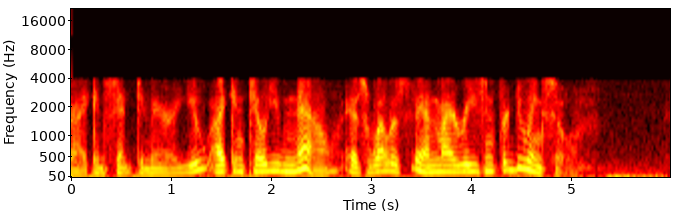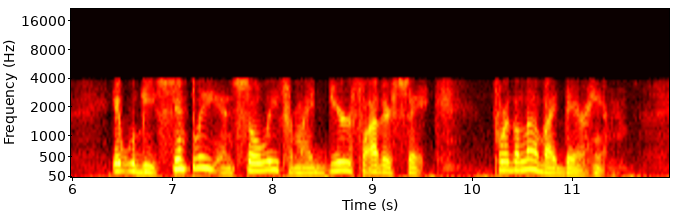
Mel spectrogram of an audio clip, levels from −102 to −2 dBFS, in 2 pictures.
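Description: Speech carrying GSM full-rate codec damage throughout: nothing above 4 kHz and a gravelly buzz from coarse pulse excitation, which fits a 13 kbit/s phone link rather than simple band-limiting.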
